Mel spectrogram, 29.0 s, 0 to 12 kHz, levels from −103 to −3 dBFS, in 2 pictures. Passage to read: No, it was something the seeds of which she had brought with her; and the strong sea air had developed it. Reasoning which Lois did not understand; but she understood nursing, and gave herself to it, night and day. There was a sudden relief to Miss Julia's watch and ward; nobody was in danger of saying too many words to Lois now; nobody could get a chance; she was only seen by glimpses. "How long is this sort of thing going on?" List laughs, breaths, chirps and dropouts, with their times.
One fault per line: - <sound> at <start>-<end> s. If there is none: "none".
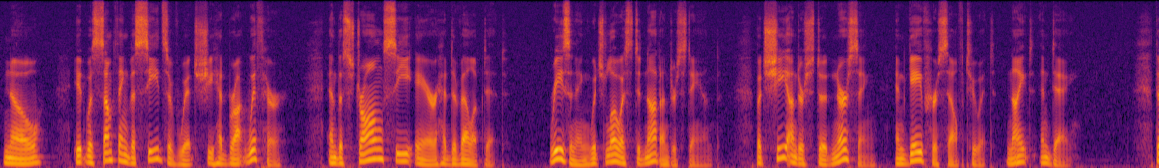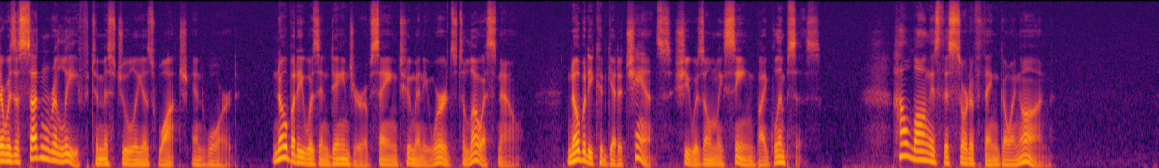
none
